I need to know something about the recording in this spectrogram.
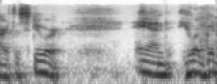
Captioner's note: laughter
